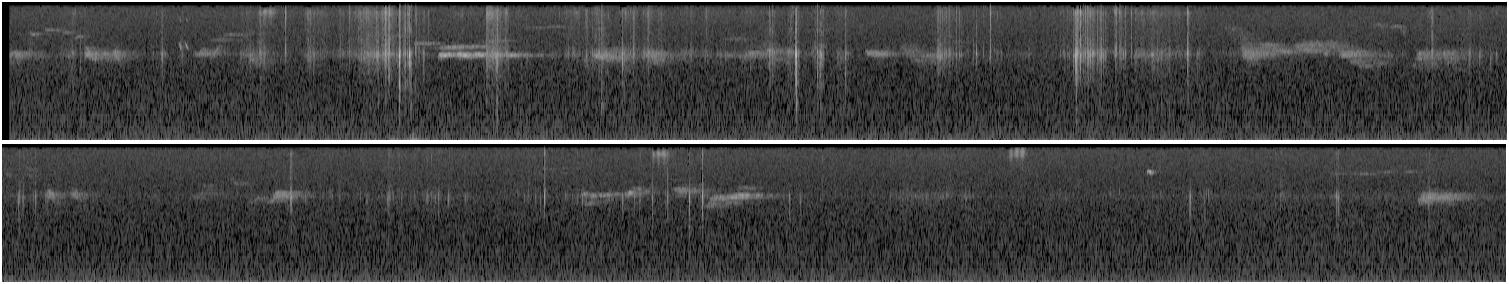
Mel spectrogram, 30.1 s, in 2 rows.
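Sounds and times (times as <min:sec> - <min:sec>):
background hiss: 0:00.1 - 0:30.0
small birds chirping: 0:00.1 - 0:30.0.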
